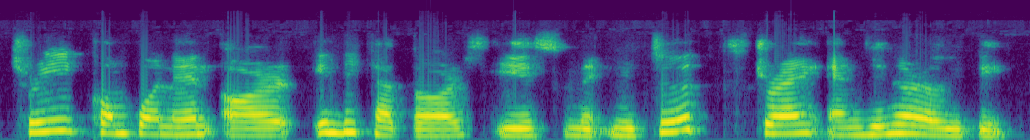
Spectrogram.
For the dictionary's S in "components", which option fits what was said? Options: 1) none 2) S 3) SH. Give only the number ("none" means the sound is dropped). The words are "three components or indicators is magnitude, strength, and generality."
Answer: 1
